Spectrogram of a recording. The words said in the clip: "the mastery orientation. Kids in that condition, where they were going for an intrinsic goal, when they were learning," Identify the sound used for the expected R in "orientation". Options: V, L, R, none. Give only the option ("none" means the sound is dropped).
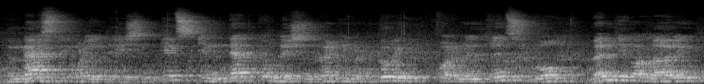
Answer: R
